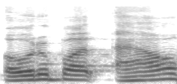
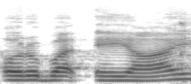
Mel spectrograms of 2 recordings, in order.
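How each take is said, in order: First: The last word is said as one syllable, 'Al'. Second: The last word is said as two letters, 'A-I'. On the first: The speaker calls it right. "That's a lowercase L at the end of my name" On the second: The speaker calls it wrong. "not Autobot AI"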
